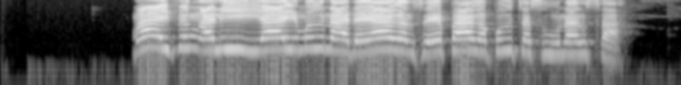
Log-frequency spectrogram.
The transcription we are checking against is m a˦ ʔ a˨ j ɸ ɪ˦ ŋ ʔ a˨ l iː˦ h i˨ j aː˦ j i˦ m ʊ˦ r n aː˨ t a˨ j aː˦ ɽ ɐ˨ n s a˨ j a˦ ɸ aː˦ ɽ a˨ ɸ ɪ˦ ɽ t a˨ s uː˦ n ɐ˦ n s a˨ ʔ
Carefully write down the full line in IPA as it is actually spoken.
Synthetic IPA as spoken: m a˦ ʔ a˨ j ɸ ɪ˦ ŋ ʔ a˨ l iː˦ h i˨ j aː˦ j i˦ m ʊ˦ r n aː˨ d a˨ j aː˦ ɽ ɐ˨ n s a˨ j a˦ ɸ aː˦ ɽ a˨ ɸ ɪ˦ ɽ t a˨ s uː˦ n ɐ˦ n s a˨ ʔ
